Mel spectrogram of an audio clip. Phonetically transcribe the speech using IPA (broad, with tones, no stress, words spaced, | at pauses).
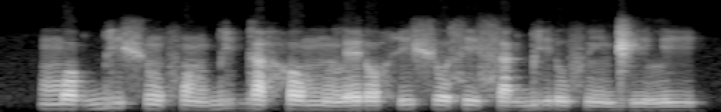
mɔ˧ ɡ͡bi˧ʃũ˨ fɔ̃˨ɡ͡bi˨˦ɡa˧ hɔ˧ mũ˨lɛ˨˦ ɾɔ˧hi˦ʃo˦ si˦˨sa˨˦ ɡ͡bi˧ɾu˧fĩ˨ d͡ʒi˨li˧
